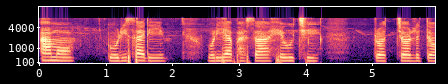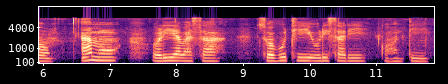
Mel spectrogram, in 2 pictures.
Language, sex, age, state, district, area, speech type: Odia, female, 18-30, Odisha, Nuapada, urban, spontaneous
